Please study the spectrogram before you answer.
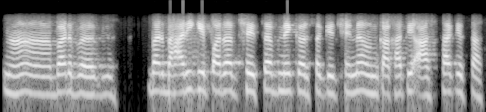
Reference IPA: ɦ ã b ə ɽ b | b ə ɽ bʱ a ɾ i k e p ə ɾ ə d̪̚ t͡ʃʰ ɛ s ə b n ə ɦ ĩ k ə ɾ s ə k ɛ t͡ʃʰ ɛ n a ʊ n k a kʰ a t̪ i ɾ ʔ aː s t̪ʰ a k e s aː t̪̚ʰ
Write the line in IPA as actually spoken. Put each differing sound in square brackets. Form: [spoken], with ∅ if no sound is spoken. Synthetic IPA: ɦ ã b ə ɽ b | b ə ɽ bʱ a ɾ i k e p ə ɾ ə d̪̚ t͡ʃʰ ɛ s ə b n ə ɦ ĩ k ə ɾ s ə k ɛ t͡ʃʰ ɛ n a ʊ n k a kʰ a t̪ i ɾ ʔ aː s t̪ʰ a k e s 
